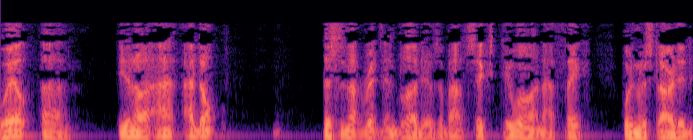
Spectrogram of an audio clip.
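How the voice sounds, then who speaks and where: A man with a Southern US accent speaks at a moderate pace and fairly low pitch, somewhat breathy. His intonation is fairly even, with long, frequent pauses. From Kentucky. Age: 80s+. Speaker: retired gospel singer. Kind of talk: casual interview. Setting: studio.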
